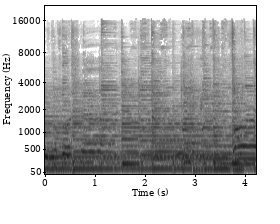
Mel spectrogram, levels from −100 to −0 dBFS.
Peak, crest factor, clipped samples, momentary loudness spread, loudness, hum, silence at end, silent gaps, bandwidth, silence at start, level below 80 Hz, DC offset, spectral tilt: -4 dBFS; 14 dB; under 0.1%; 5 LU; -19 LUFS; none; 0 s; none; 17 kHz; 0 s; -52 dBFS; under 0.1%; -7 dB/octave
